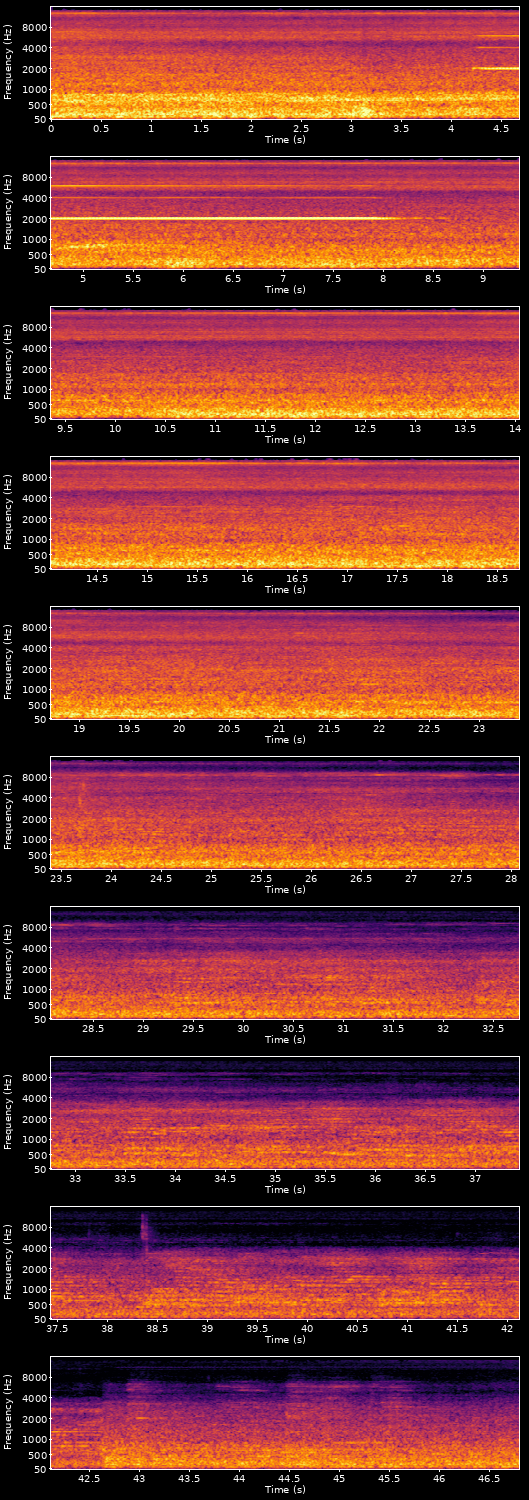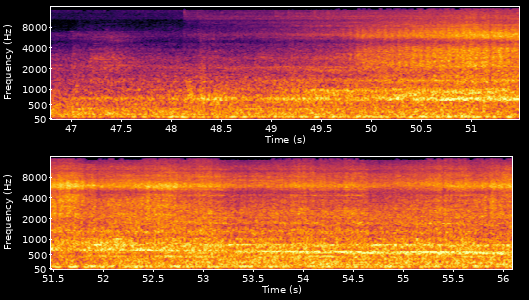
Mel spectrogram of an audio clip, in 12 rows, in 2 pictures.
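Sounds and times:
train accelerating away: 0.0 - 26.1, 46.2 - 56.0
steady high-pitched beep: 4.2 - 8.6.

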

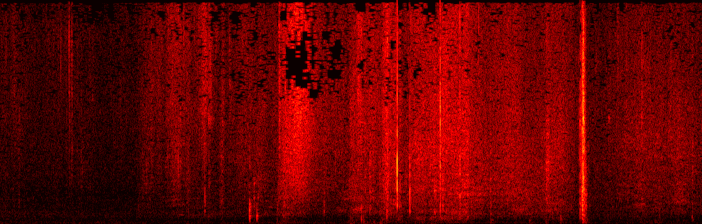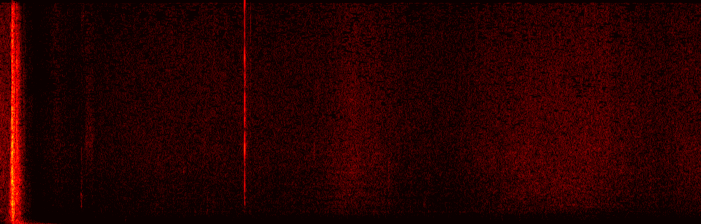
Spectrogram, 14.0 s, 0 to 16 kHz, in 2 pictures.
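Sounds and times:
car door thump: 7.0 - 7.6
door latch click: 7.0 - 7.6.

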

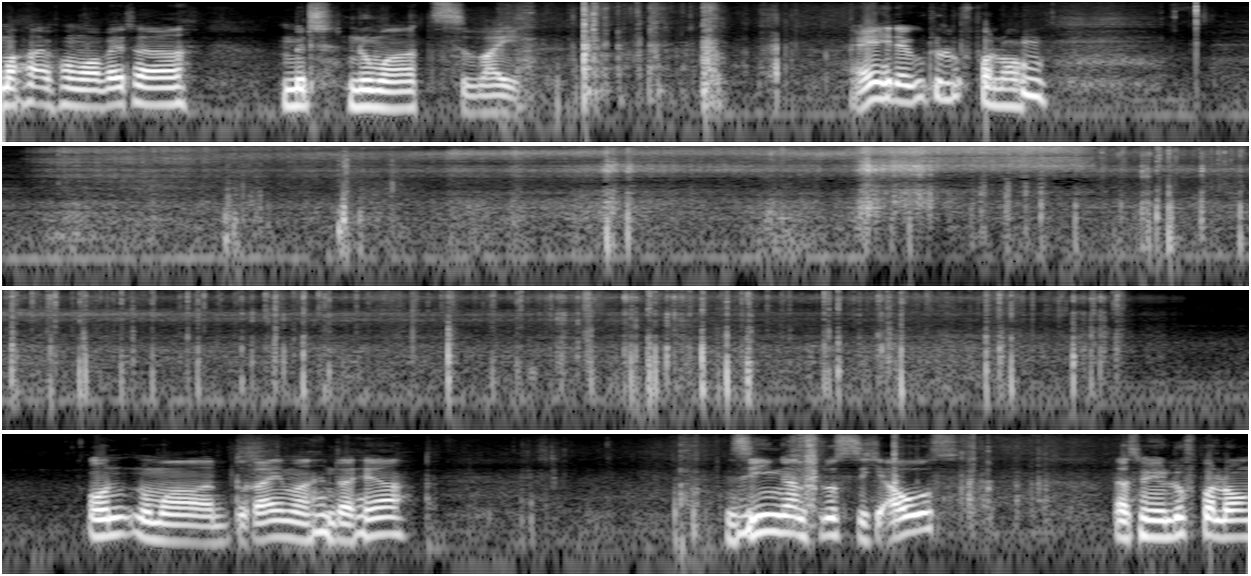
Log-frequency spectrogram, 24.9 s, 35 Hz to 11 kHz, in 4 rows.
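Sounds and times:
firework fountain hissing: 6.2 - 18.4
dense crackling: 6.4 - 18.4.

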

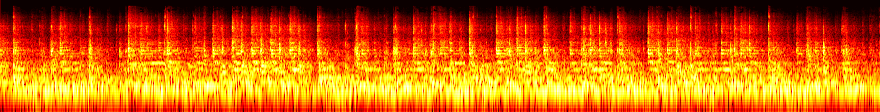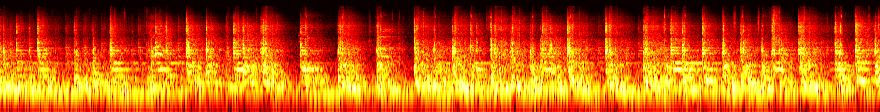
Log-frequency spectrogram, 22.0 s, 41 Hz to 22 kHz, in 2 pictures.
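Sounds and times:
hourglass drum playing fast rhythm: 0.0 - 22.0
large barrel drums struck with sticks: 0.0 - 22.0.

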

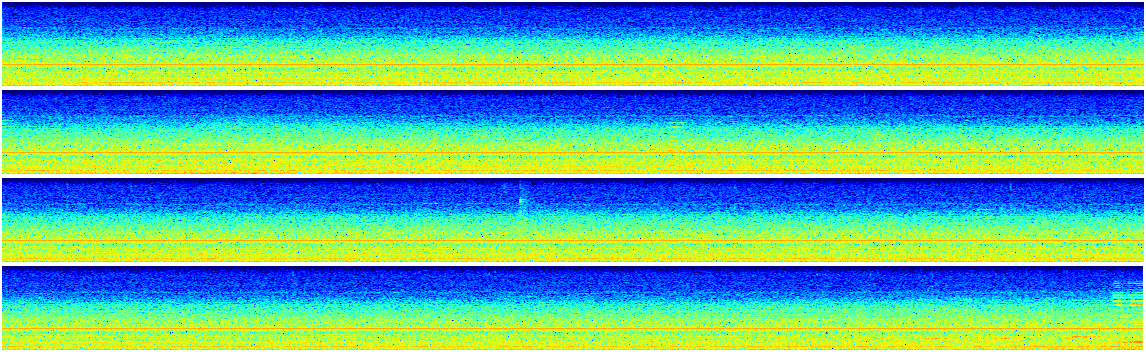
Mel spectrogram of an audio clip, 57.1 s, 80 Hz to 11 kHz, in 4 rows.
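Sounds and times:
electrical hum: 0.0 - 57.0
high-pitched tone: 53.5 - 57.0.

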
